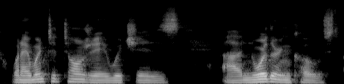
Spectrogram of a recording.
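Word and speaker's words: Tanger: So, I'm just going to pronounce it the French way to keep it simple and easy for me. Ton. When I went to Ton, which is uh northern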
